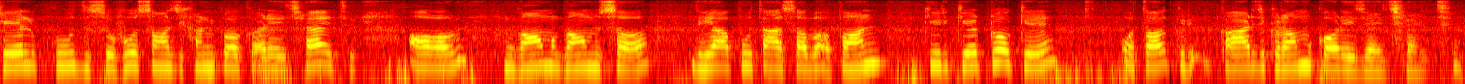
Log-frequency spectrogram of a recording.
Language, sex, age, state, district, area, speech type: Maithili, female, 60+, Bihar, Madhubani, rural, spontaneous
